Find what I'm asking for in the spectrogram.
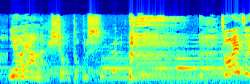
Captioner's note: laughing awkwardly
